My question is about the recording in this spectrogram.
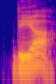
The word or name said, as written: dio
